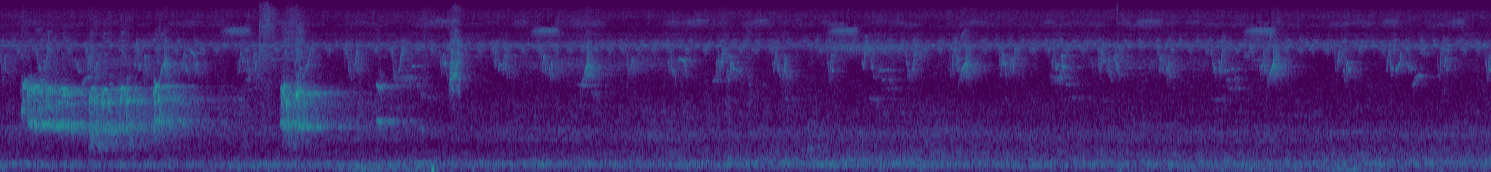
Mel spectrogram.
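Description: Birds and insects: a loud drawn-out bird call in the first few seconds and another around six seconds in, then a bird repeating a short chirp about once a second over a steady high insect drone. One dull thump sounds about nine seconds in.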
